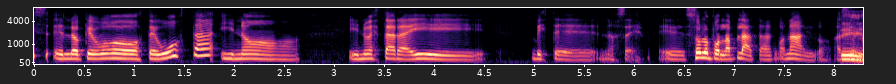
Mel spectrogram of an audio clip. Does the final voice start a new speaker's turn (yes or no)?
yes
